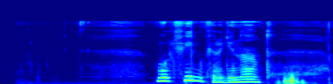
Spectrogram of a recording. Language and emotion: Russian, sad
